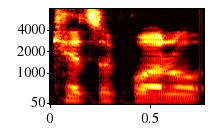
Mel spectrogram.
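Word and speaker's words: Quetzalcoatl: striking image so um for those looking to spell it it's q u e t z c o a t l um KET quaddle uh I also know that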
